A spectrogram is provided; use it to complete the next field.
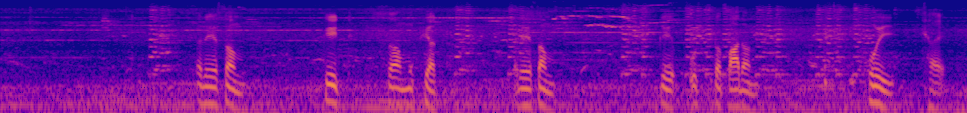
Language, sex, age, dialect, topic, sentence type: Maithili, male, 31-35, Eastern / Thethi, agriculture, statement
